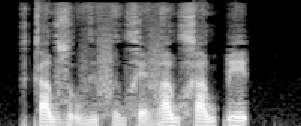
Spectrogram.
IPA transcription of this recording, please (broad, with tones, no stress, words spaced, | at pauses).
ka˧wzo̰˧˨vɨ˧ fə̤˨˩wxɛ˧˩ va˧wxa˨˦w ɓe˦˥p̚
